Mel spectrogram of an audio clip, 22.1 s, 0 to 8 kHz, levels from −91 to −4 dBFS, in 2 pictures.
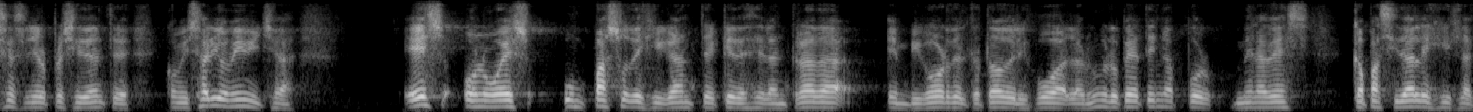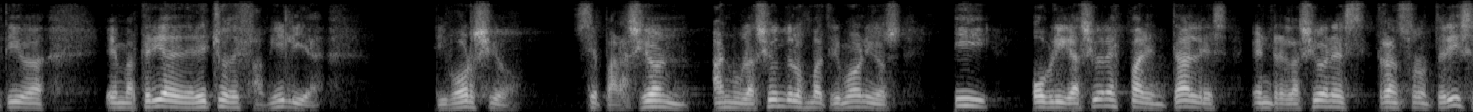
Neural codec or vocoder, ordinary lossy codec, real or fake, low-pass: none; Opus, 16 kbps; real; 7.2 kHz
